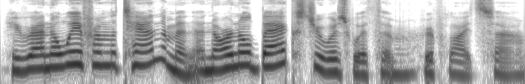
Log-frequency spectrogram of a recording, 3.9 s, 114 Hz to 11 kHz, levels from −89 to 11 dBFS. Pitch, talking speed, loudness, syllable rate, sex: 255 Hz, 215 wpm, -17 LUFS, 5.2 syllables/s, female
